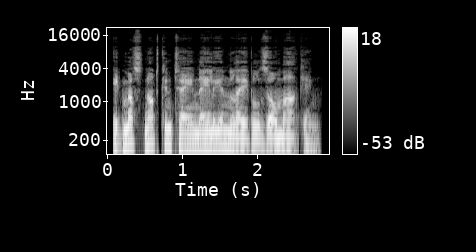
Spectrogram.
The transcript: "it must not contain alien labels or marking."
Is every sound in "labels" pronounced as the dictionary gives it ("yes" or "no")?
yes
